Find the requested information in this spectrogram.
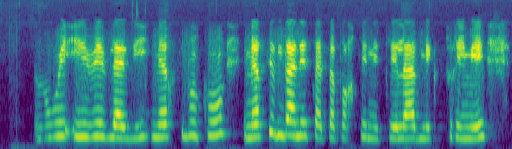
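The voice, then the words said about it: French spoken with a charming foreign accent. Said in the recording (French): “Même avec mon accent ... vous parlez français avec un accent qui est absolument charmant”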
